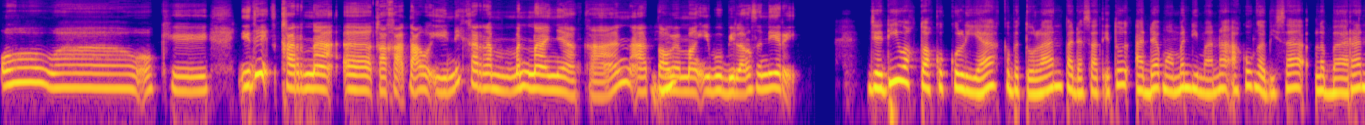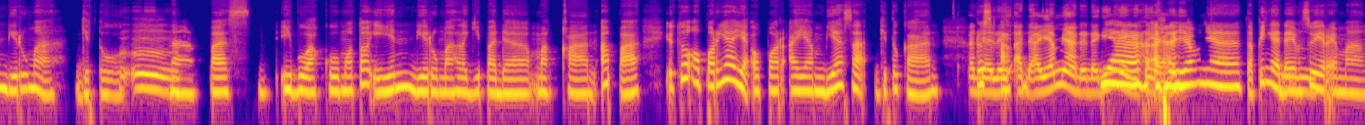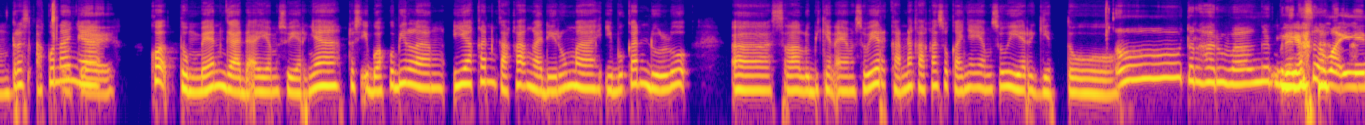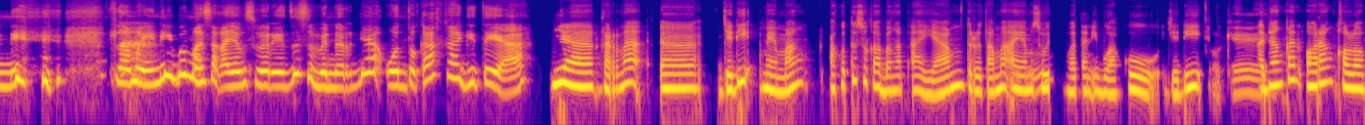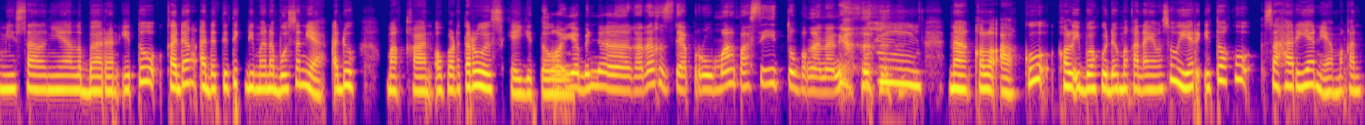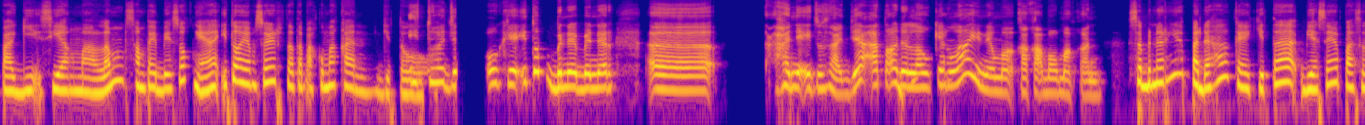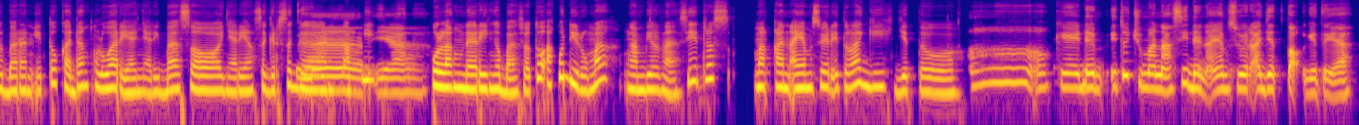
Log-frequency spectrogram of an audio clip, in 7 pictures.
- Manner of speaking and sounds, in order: laughing while speaking: "ada"; other background noise; tsk; tsk; chuckle; laugh; tapping
- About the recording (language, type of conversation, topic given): Indonesian, podcast, Apa tradisi makanan yang selalu ada di rumahmu saat Lebaran atau Natal?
